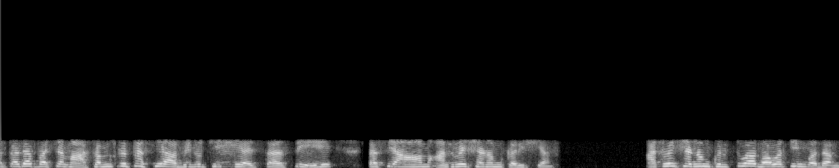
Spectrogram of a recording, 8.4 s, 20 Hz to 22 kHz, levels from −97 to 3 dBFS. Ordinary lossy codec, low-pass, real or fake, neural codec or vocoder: none; 3.6 kHz; fake; vocoder, 44.1 kHz, 80 mel bands, Vocos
